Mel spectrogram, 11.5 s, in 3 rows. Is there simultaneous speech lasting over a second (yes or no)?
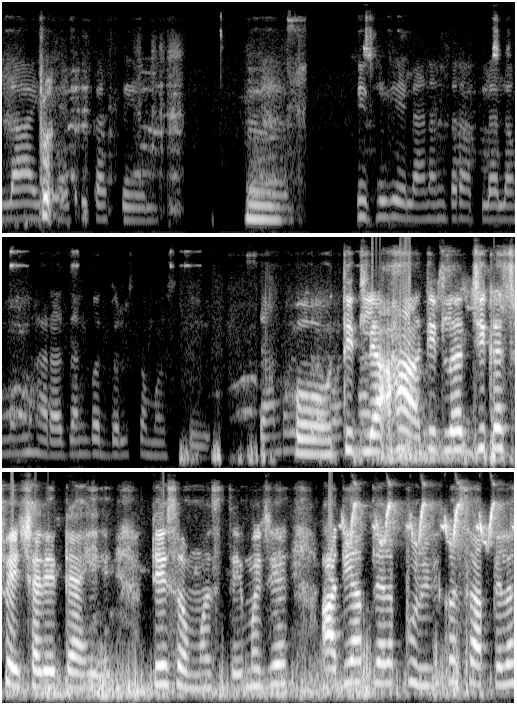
no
